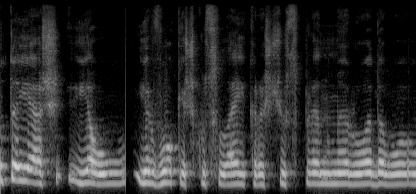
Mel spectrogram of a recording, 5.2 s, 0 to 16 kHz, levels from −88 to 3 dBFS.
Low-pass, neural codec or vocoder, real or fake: 14.4 kHz; none; real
